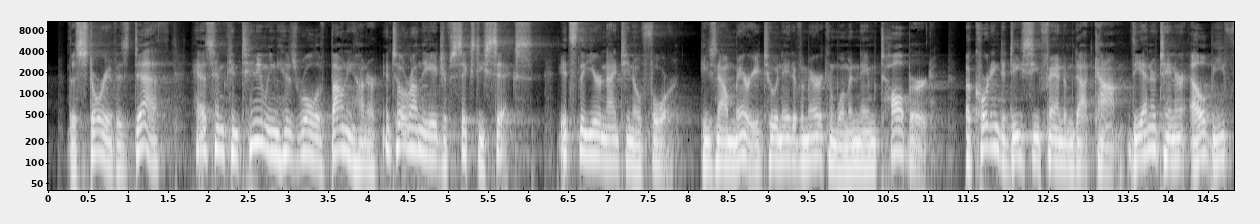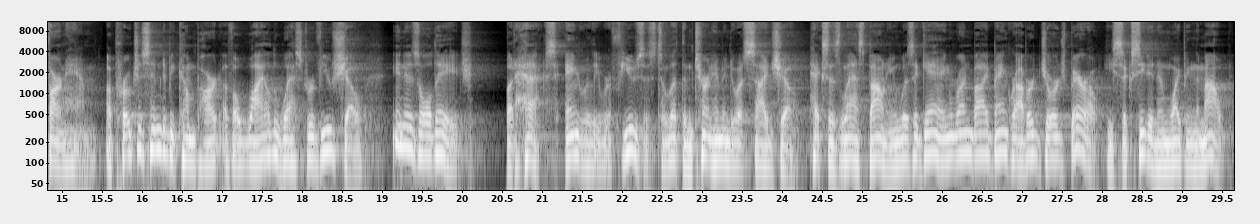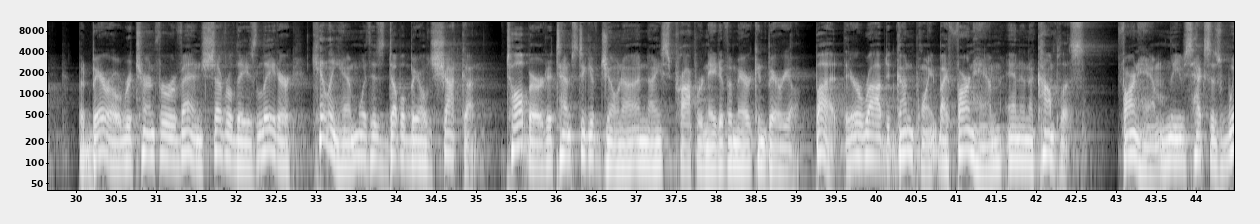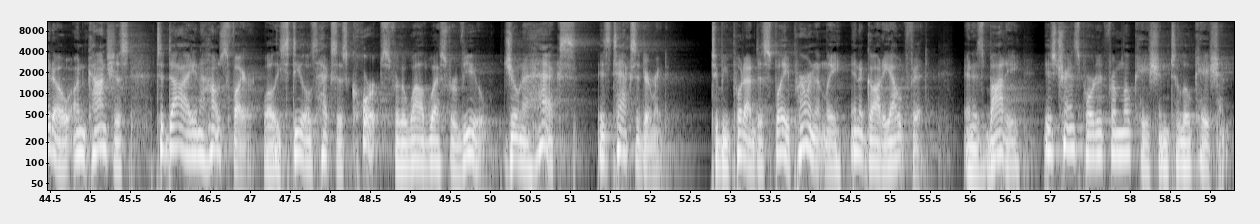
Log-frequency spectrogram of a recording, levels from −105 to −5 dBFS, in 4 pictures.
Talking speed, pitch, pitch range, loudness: 165 wpm, 110 Hz, 95-130 Hz, -19 LUFS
